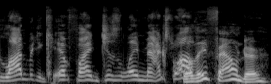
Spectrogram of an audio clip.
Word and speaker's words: Ghislaine: It's like, I just call her Gasoline because I hate pronouncing her first name. Ghislaine. Ghislaine.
